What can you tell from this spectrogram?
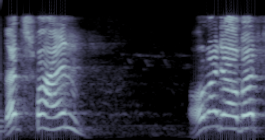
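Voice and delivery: calling out. Acted. Signals henchman to fire.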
